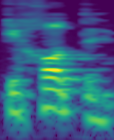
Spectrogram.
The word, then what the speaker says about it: Quixote: pronunciation, Quixote.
